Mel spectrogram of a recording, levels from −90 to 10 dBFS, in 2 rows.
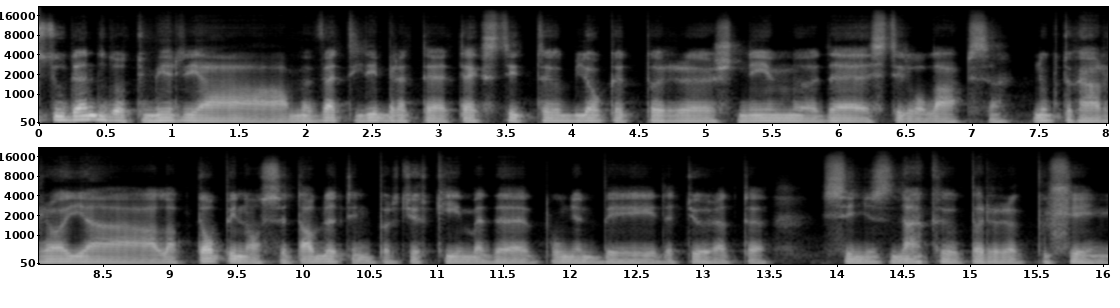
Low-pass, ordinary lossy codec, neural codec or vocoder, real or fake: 19.8 kHz; none; autoencoder, 48 kHz, 32 numbers a frame, DAC-VAE, trained on Japanese speech; fake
